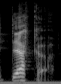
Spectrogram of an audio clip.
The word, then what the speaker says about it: deca: 10 would be deca. Well, think of this. What do we call 10 years? A decade, a hard C sound. Decade, like deca, whereas a tenth of something would be a decimal or a deci.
